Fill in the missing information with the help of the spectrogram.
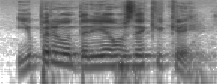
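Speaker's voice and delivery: usual speaking voice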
